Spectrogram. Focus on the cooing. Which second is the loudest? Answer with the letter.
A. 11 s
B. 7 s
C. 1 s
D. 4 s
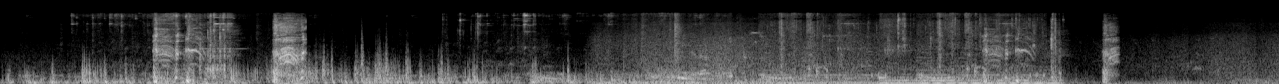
B.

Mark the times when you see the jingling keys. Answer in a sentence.
You can hear the jingling keys from 0.7 to 2.4 s, from 4.5 to 5.4 s and from 8.8 to 10.7 s.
